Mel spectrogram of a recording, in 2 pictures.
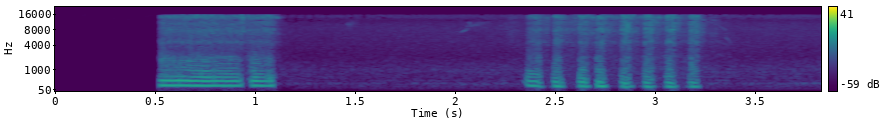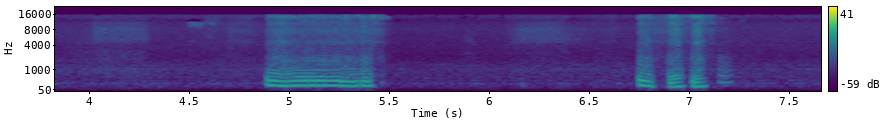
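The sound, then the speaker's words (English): A cat snoring while asleep on the end of a desk in a home office: four snores at a slow, even rhythm, some smooth and nasal, others fluttering in quick pulses, with quiet between them. “This is a recording of what I hear as I sit at my desk working in my home office. It's my cat, Rico, snoring as he sleeps on the end of my desk.”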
